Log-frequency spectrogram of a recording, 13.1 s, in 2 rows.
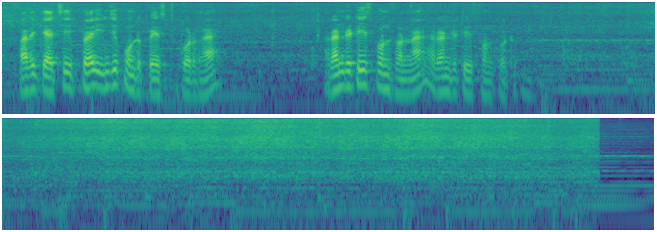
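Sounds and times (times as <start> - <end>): masala sizzling in hot oil: 0.0 - 12.5
spatula stirring paste: 4.5 - 12.5.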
